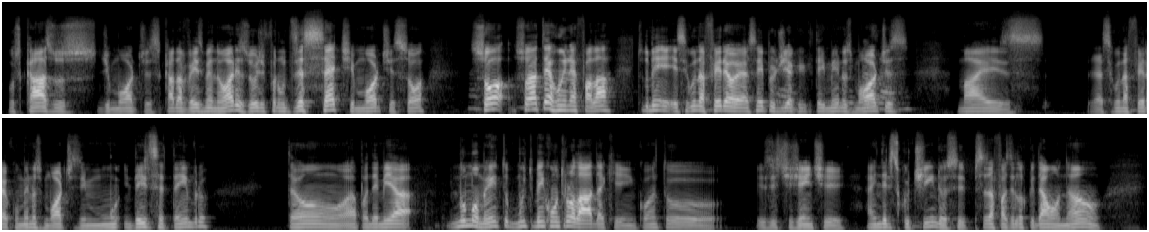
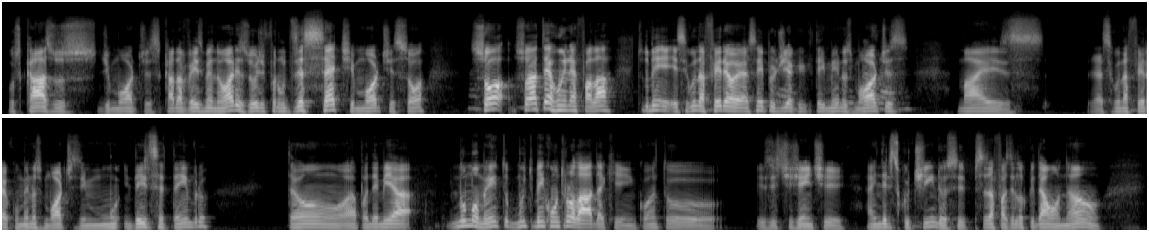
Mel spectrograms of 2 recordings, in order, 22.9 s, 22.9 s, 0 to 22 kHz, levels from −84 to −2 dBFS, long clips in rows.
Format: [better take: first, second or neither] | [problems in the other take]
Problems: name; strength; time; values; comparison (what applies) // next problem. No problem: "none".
neither | none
